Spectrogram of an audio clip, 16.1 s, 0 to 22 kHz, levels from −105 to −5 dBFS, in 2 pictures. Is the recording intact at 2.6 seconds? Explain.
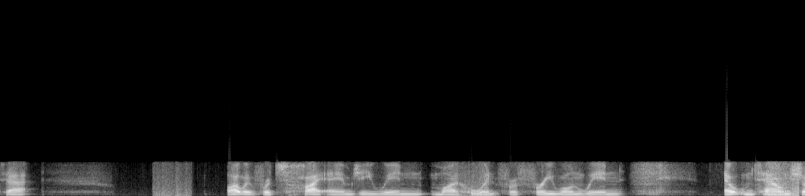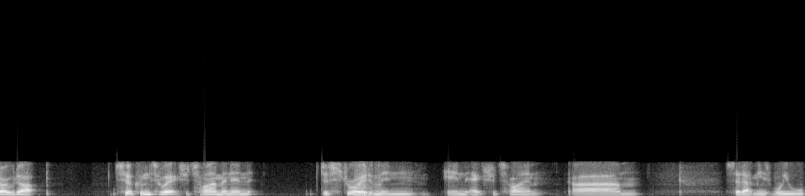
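No. At 2.6 seconds, as throughout, the speech passes through a Bluetooth CVSD headset codec, limited to about 200 Hz to 3.7 kHz, with granular hiss and scratchy sibilants from its 64 kbps one-bit slope coding, unlike clean band-limiting.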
